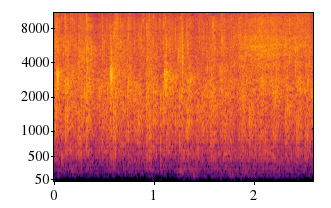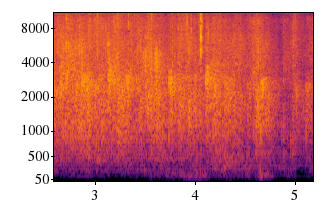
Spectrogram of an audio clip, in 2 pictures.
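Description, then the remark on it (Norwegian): A church audience applauds for Jesus, a steady, dense wash of many hands clapping at an even loudness that holds for several seconds before easing slightly at the end. “Hvis du tror det, så kan du gi en applaus til Jesus.”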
